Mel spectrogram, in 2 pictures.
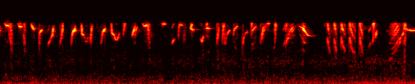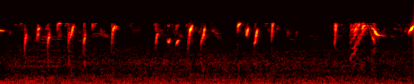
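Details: A newly caught wild European goldfinch sings a fast, tinkling run of high twittering notes and liquid trills, with brief pauses between bursts.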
